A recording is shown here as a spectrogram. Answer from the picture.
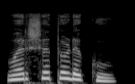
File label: "ವರ್ಷತೊಡಕು", Kannada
